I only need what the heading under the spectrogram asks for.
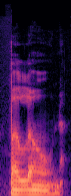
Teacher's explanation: second syllable is stressed. It's the long O, like no and go. Balone. And the G is silent.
